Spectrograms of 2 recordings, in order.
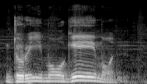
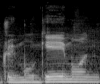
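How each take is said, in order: First: The name begins with two syllables, 'Do-ri'. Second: The name begins with one syllable, 'Dream'. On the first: "that's the Japanese pronunciation of the name" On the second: "some English pronunciation will call this"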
